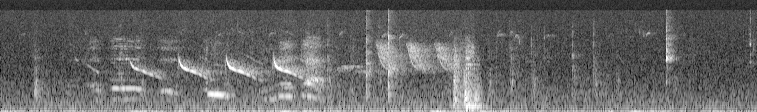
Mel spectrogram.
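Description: Near silence with a faint bird call: four quick falling whistles in a row, followed by a few soft clicks.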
